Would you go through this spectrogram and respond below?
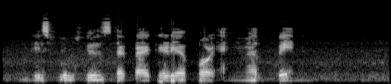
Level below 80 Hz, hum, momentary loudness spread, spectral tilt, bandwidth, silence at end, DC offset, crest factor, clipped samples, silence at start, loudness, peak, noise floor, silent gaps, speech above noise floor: -58 dBFS; none; 9 LU; -3.5 dB/octave; 9.4 kHz; 1 s; under 0.1%; 16 dB; under 0.1%; 0.2 s; -17 LUFS; -2 dBFS; -46 dBFS; none; 29 dB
